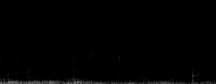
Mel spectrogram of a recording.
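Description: Faint typing on a computer keyboard: a quick run of light keystrokes.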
